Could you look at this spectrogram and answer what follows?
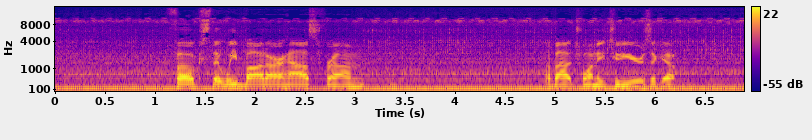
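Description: A 1941 Farmall H tractor idles in a steady low rumble throughout, with someone talking over it at close range.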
